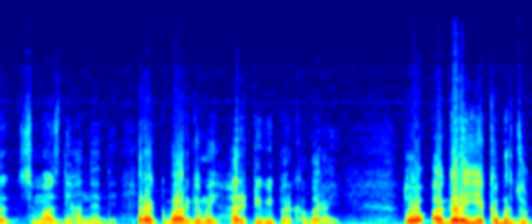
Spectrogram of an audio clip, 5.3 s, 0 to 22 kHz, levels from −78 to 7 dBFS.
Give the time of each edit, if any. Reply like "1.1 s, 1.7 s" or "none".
1.4 s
